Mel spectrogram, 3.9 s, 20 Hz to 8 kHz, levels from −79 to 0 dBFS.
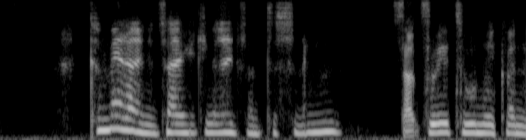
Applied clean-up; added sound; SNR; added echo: neural diffusion model UNIVERSE++.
